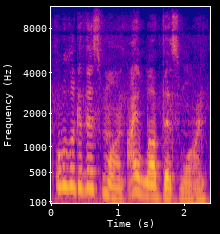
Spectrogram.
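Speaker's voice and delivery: normal talking voice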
